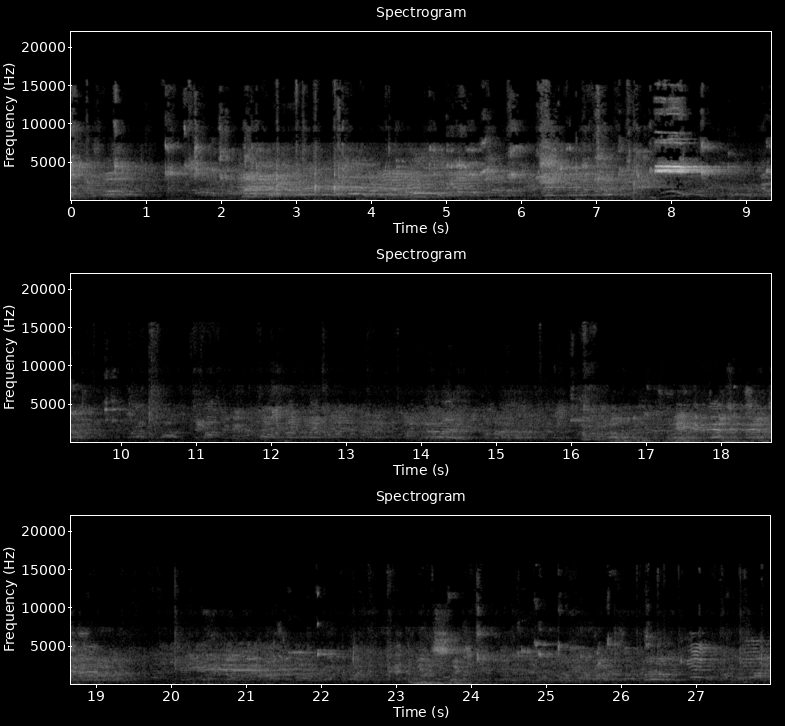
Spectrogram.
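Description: A crowd cheers and murmurs in an echoing gym.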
